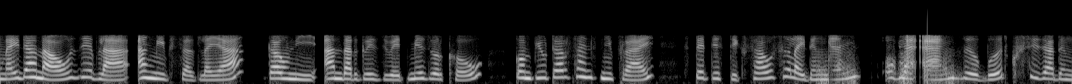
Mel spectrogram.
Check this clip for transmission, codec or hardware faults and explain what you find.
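One transmission fault is audible: a codec payload misread from 8.16 to 9.64 s, in speech carried over G.726 ADPCM at 32 kbit/s, whose light coding damage and 4 kHz band limit are heard throughout. In that span the receiver unpacks each G.726 code word with its bits in the reverse order from the sender, so every sample is rebuilt from the wrong prediction-difference values. The speech sinks under harsh, grinding distortion for about 1.5 s and comes back once both ends agree on the packing again.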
